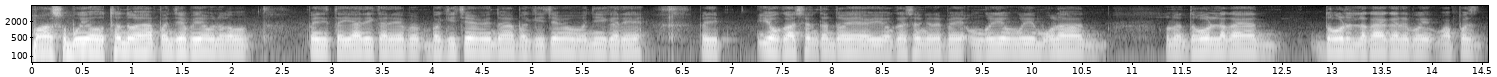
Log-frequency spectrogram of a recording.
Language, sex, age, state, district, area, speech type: Sindhi, male, 30-45, Gujarat, Kutch, rural, spontaneous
